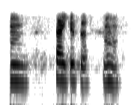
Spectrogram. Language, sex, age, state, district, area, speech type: Tamil, female, 18-30, Tamil Nadu, Thanjavur, urban, conversation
